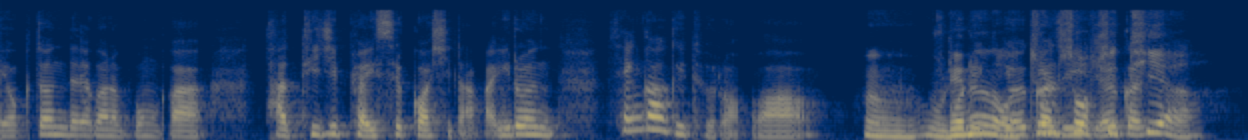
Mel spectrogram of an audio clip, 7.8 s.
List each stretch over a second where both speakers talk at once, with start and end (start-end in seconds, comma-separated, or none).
5.9-7.2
